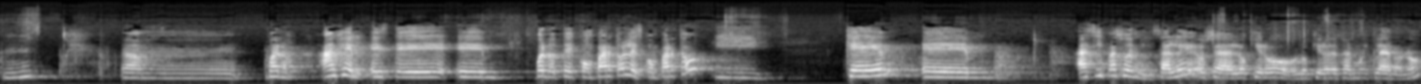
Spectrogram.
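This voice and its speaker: Very slow, fairly high-pitched speech from a woman, marked by long, frequent pauses and ordinary pitch variation. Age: 40s. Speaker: feminist activist. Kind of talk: casual chat.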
